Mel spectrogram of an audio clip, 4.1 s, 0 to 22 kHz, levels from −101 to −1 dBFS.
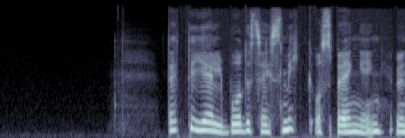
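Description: From 1.70 s to the end of the clip, the speech has likely been reduced to a low bit depth without dither, and the grain fits truncation to about 9 bits. Because no dither was added, the rounding error tracks the waveform instead of spreading out as a steady hiss. Quiet passages and decaying word endings turn gritty and rough, with a grainy distortion roughly 45 dB below the speech that changes as the voice does.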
